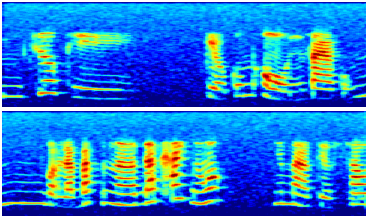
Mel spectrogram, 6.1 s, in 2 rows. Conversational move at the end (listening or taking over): listening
